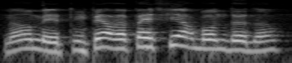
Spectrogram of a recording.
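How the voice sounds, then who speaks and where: Over voice chat during a casual game stream, a man with a fairly high, quick voice teasingly lectures a player like a stern parent. The audio has its highs cut off.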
